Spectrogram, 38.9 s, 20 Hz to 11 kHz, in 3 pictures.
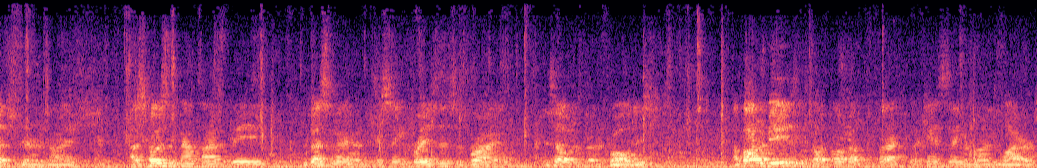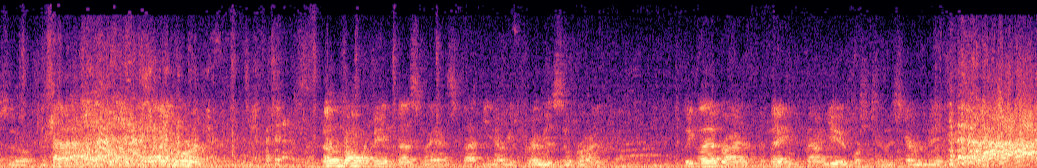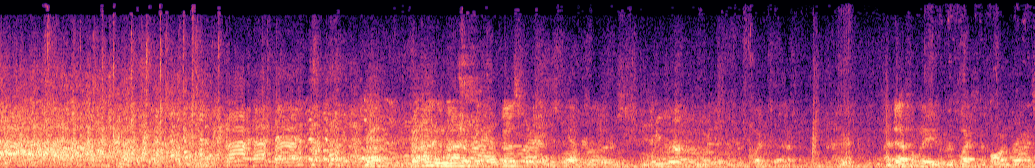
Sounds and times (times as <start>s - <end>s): Male speech, man speaking: 0.0s - 8.2s, 9.2s - 13.4s, 14.7s - 15.6s, 17.0s - 20.6s, 21.5s - 24.8s, 30.4s - 35.9s, 37.0s - 38.8s
Narration, monologue: 0.0s - 25.5s, 28.0s - 38.8s.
